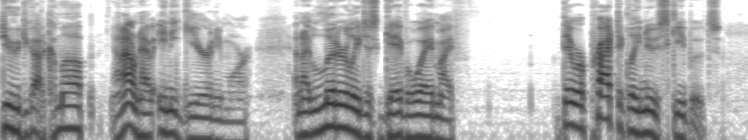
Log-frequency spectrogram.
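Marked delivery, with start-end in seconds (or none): 0.0-0.9 put-on excited, stoked voice. Retelling a friend's invitation to go skiing: imitating someone stoked. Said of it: "Dave's stoked".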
